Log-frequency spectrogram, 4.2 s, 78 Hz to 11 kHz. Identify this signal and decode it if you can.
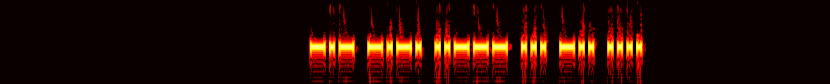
Morse code, heard as a keyed tone, about 51 wpm, 700 Hz. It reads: KC2SDH
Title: USA Call Signs - 6 Characters - 50wpm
